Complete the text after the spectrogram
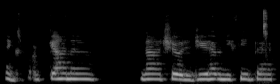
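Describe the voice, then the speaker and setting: Female host, fairly high and soft-toned, casually moderating a discussion. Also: flat delivery, a little fast.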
